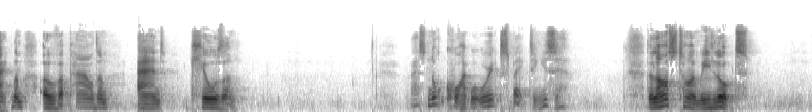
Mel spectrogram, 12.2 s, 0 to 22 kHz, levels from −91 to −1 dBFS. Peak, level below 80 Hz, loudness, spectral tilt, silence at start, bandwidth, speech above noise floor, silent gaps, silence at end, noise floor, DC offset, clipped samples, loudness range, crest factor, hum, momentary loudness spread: -6 dBFS; -66 dBFS; -29 LUFS; -4.5 dB/octave; 0 s; 10 kHz; 40 dB; none; 1 s; -69 dBFS; under 0.1%; under 0.1%; 11 LU; 26 dB; none; 17 LU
